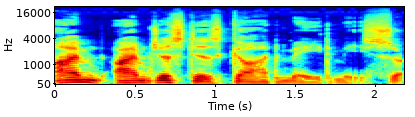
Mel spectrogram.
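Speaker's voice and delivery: acted, mock-offended man's voice. Retelling a film scene where an insulted hotel manager replies: imitating an offended man. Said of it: "a real guy being offended".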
